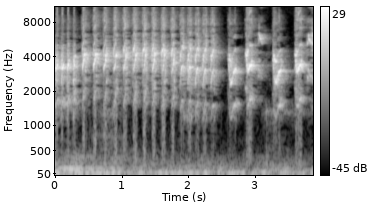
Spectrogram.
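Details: Long-tailed shrike delivering a fast series of scratchy, chattering notes. These are followed by a few louder, rougher squawks spaced apart.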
